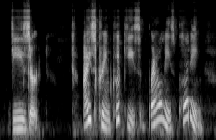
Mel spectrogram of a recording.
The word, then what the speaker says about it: Mount Desert: island called mount desert she pronounced it dessert ice cream cookies brownies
